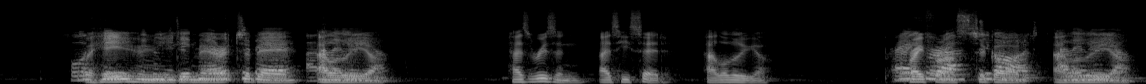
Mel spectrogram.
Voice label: spoken regina prayer with bells; regina coeli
